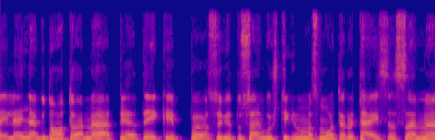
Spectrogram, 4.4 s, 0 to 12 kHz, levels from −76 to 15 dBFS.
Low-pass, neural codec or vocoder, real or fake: 10.8 kHz; none; real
